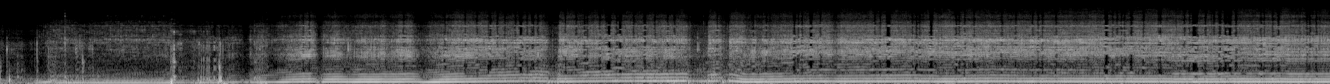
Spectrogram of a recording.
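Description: Citroën AX engine, heard from inside the cabin, pulling hard across a field. It starts low, with a sharp knock near two seconds in. Then its pitch climbs and drops back sharply about four times as it shifts up through the gears, and from about seven and a half seconds on it holds steady.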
